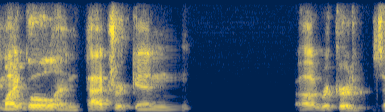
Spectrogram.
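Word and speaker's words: Rikard: with henrik and michael and patrick and uh rickard is how you pronounce his name the keyboard player yeah yeah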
